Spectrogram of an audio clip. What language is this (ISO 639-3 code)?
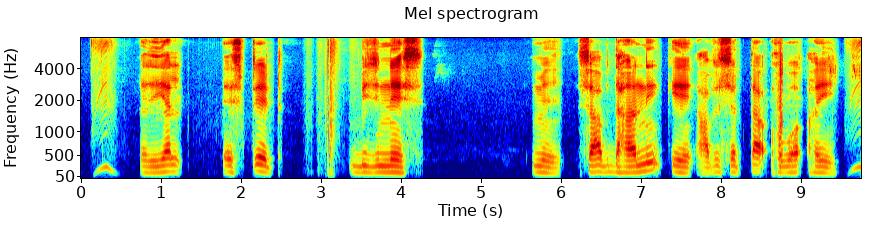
mag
